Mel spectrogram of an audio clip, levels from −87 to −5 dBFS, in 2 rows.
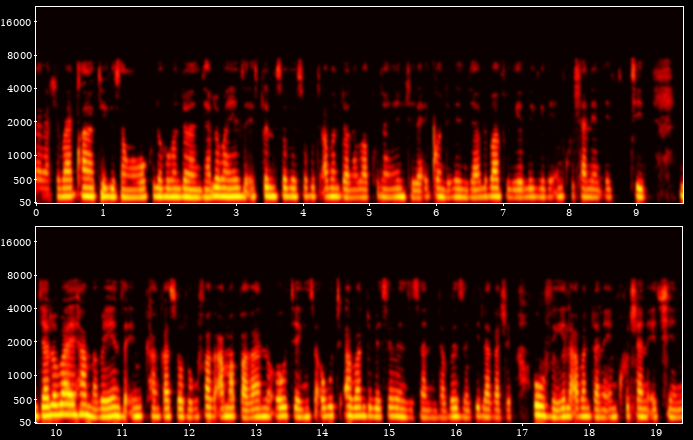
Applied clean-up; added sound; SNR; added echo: neural mask model Resemble Enhance denoiser.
